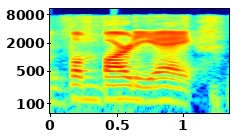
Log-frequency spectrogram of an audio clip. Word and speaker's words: Bombardier: I think it's actually Bombardier.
